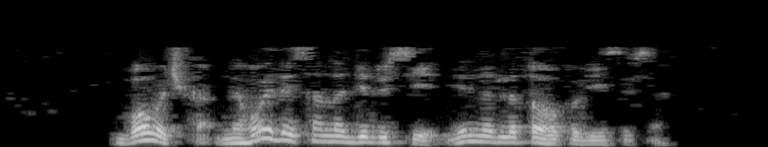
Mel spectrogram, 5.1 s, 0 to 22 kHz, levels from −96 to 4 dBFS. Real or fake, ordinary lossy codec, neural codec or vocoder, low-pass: real; MP3, 24 kbps; none; 7.2 kHz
